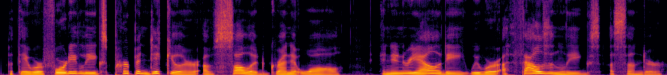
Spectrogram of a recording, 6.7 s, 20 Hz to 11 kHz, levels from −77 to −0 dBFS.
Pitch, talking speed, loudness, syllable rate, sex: 205 Hz, 170 wpm, -17 LUFS, 6.0 syllables/s, female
